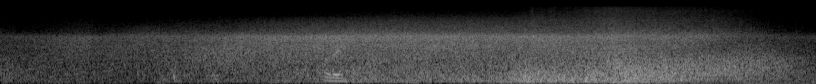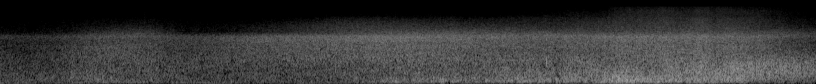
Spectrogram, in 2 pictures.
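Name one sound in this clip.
Waves wash onto a pebble beach, surging and falling back.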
